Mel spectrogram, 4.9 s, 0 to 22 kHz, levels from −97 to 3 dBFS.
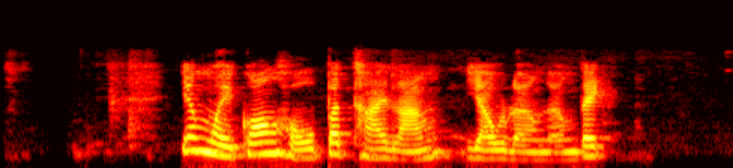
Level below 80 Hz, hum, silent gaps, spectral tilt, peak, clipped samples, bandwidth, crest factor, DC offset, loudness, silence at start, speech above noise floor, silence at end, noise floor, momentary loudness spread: -72 dBFS; none; none; -1.5 dB/octave; -4 dBFS; under 0.1%; 7.6 kHz; 20 dB; under 0.1%; -21 LUFS; 0.85 s; 55 dB; 0.85 s; -75 dBFS; 9 LU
